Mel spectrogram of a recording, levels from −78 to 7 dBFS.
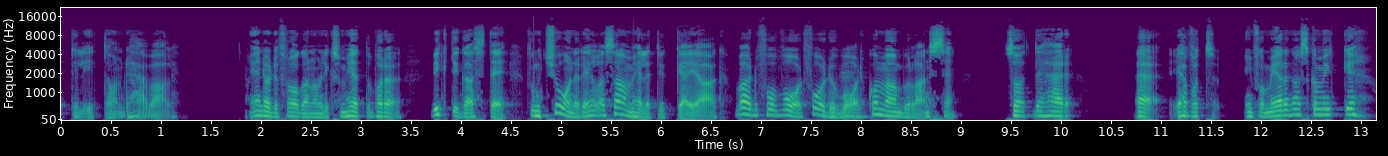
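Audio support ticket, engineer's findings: Periodic USB or driver dropouts, 0.73–12.70 s, from "om det" onward. Bus or driver blocked about once per 1.00 s; roughly a millisecond of audio skipped each time. Regular ticks through the speech, about one per second.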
